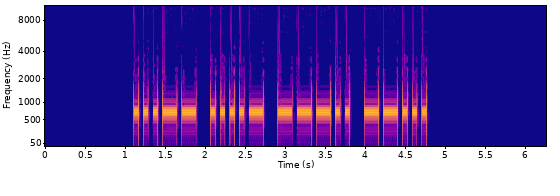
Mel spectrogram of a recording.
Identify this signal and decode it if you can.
Morse code, heard as a keyed tone, about 20 wpm, 700 Hz. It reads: 3487
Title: Numbers - 4-Digit 20wpm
